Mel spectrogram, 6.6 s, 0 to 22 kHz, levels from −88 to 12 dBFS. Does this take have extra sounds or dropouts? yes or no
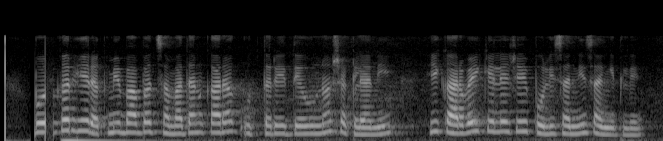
yes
